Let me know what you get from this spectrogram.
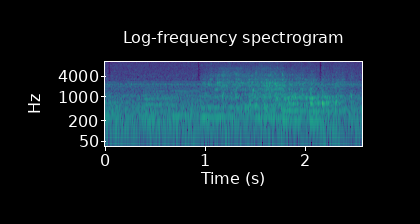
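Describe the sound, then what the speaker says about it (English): Beef broth poured back into a cooking pot while making German rouladen gravy, a steady liquid splashing and gurgling that builds slightly in the second half, close and moderately loud with no talking. "We're going to place the broth back in the pot."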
